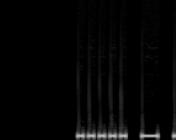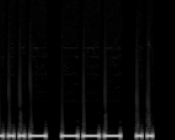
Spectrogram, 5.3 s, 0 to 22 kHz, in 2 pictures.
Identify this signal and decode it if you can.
Morse code, heard as a keyed tone, about 15 wpm, 700 Hz. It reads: 5TVOI
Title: Code Groups - 5 Letter:Numbers - 15wpm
